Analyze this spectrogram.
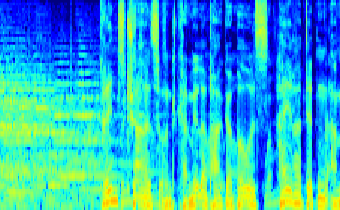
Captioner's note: voiceover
